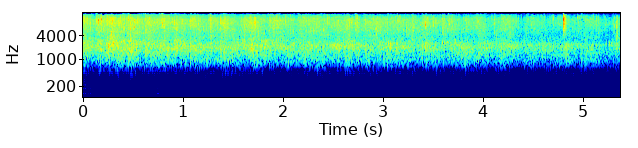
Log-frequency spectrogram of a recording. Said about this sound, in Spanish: Entonces quiero que le demos un fuerte aplauso a los pastores en esta mañana. Pastor, gracias. Y ese aplauso también lo recibe el Señor, porque por Él ellos están acá.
